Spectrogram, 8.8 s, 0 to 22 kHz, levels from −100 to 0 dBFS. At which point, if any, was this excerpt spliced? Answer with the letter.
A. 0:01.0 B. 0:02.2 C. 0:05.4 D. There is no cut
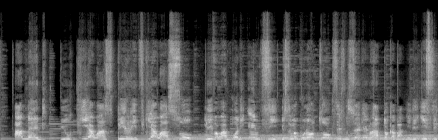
A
